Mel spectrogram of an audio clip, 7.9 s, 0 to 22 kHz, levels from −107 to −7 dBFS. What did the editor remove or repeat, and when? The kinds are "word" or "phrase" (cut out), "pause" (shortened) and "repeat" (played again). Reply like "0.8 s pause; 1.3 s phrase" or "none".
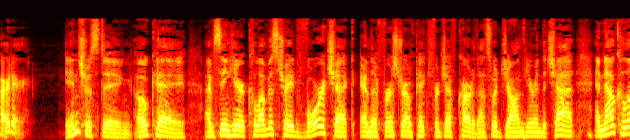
6.5 s word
